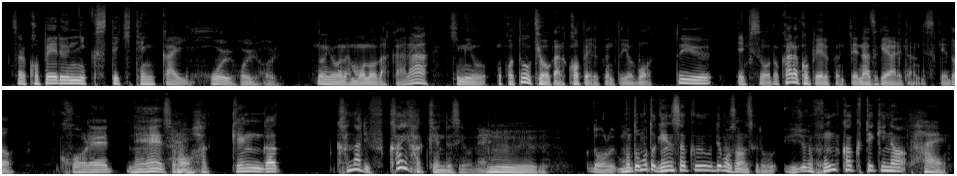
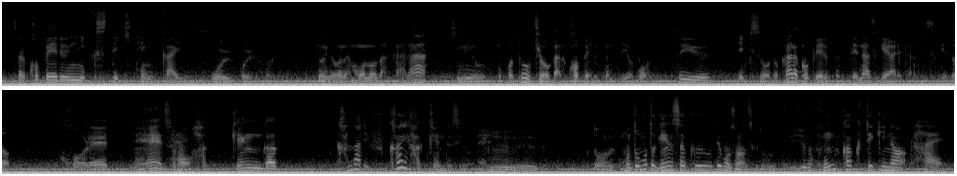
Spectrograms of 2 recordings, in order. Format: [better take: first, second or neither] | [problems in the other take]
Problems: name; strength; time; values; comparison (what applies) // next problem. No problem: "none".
first | low rumble; loud; throughout; 3 dB below the speech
